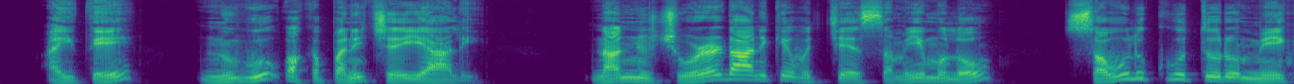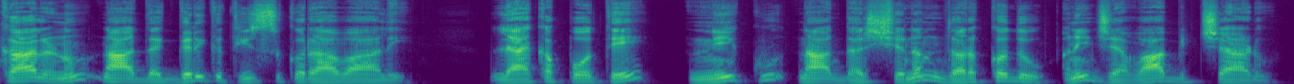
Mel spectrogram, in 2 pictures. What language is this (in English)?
Telugu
